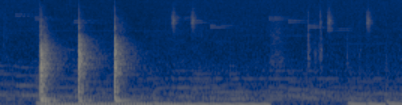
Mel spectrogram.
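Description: Three sharp knocks in quick succession, about a third of a second apart, over steady background music.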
